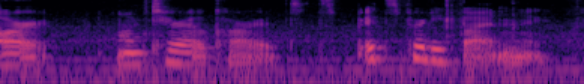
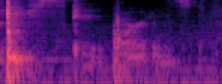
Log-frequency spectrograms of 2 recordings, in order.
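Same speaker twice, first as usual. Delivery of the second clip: laughing whisper; 12 semitones lower, 3 dB quieter than usual. Real, not acted. Laughing repeat of own phrase.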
